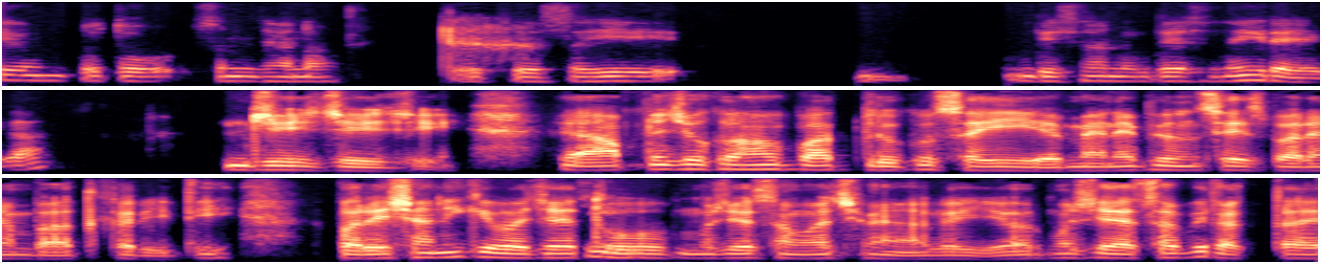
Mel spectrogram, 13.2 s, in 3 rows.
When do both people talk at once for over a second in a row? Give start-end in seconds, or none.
none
